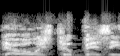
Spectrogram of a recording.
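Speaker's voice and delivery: ordinary talk, nothing marked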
